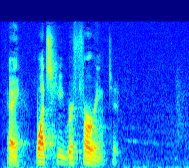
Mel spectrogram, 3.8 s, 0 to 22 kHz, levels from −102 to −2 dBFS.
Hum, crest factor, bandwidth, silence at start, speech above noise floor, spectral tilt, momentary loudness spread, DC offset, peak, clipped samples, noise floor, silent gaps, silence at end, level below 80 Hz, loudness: none; 22 dB; 13 kHz; 0.15 s; 35 dB; -3.5 dB/octave; 17 LU; under 0.1%; -10 dBFS; under 0.1%; -64 dBFS; none; 1.5 s; -72 dBFS; -29 LUFS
